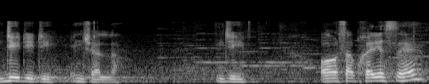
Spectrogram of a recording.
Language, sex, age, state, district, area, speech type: Urdu, male, 18-30, Uttar Pradesh, Muzaffarnagar, urban, spontaneous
